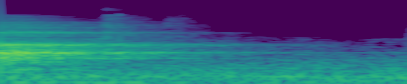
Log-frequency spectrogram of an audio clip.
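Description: Quiet indoor room tone: the tail of a spoken word dies away in the first half second, leaving a faint steady hum.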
